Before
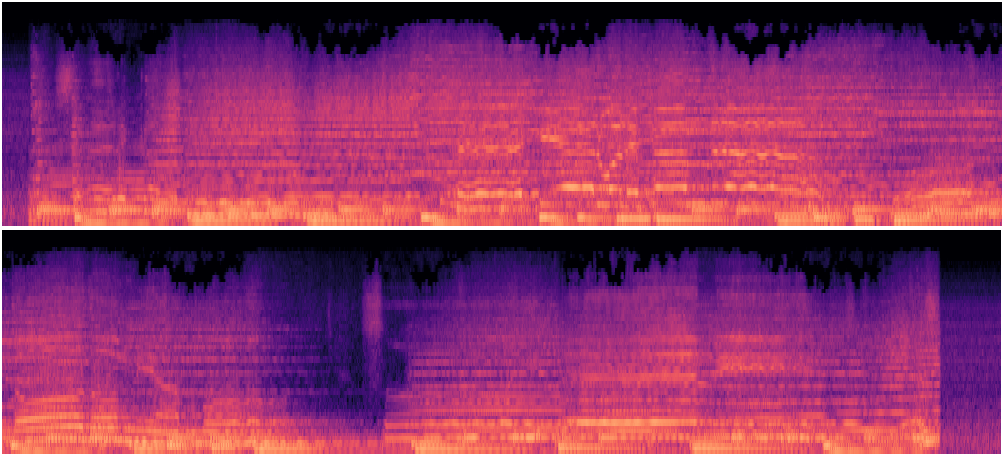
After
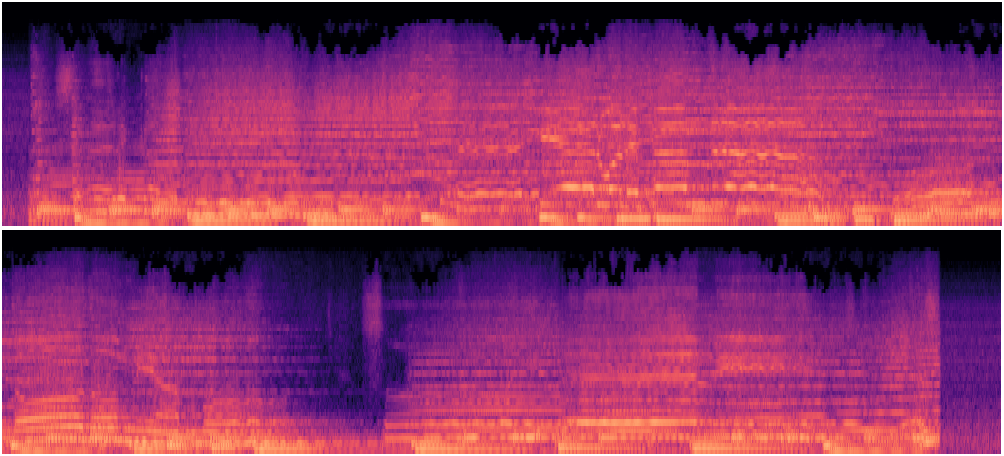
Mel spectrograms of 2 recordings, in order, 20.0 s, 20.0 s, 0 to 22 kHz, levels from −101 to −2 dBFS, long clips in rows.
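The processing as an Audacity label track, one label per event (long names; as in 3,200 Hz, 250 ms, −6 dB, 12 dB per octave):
4.480000	5.390000	downward compressor, threshold −28 dBFS
11.300000	12.140000	parametric band 2,700 Hz +5.5 dB 2.2 octaves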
